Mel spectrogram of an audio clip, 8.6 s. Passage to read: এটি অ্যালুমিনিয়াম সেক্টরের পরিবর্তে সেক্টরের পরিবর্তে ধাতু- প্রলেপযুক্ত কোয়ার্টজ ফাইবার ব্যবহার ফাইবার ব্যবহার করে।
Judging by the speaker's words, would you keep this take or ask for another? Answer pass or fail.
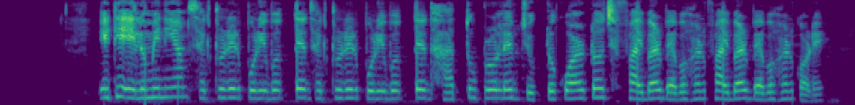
pass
